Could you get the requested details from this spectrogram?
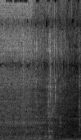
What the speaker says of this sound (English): I'm gonna put some water in the pot and add some salt and get that boiling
